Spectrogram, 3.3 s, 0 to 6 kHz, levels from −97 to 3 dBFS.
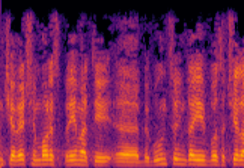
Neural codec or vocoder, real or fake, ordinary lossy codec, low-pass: none; real; Opus, 64 kbps; 5.4 kHz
